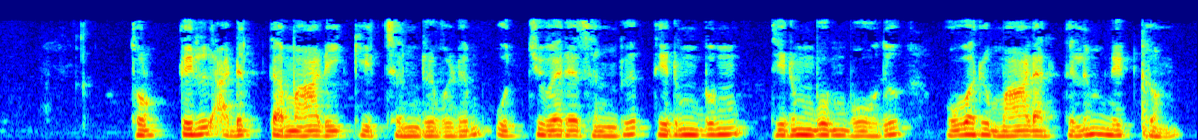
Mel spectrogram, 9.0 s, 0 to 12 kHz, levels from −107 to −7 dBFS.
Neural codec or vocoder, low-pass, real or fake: none; 7.2 kHz; real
